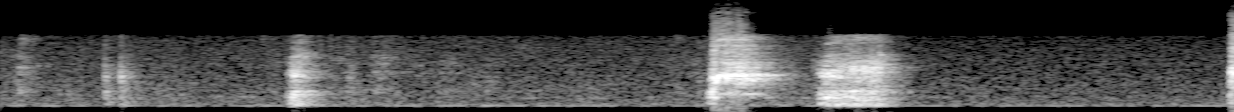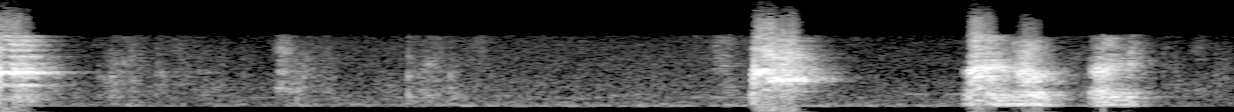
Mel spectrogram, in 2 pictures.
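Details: Scottish Terrier giving isolated sharp barks, some doubled in quick pairs, separated by pauses of two to six seconds, with faint low background noise in a small indoor space.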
